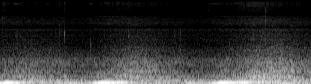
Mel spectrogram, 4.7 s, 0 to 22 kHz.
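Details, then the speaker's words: 1997 BMW 328i E36, new MAF sensor fitted, live data showing it responding: deep steady rumble swells cleanly with two throttle blips and settles back; normal revving. "Let's give it some throttle and see if it goes up."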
